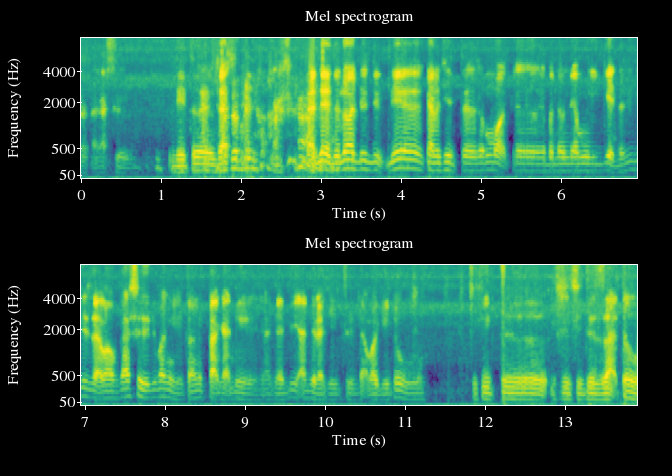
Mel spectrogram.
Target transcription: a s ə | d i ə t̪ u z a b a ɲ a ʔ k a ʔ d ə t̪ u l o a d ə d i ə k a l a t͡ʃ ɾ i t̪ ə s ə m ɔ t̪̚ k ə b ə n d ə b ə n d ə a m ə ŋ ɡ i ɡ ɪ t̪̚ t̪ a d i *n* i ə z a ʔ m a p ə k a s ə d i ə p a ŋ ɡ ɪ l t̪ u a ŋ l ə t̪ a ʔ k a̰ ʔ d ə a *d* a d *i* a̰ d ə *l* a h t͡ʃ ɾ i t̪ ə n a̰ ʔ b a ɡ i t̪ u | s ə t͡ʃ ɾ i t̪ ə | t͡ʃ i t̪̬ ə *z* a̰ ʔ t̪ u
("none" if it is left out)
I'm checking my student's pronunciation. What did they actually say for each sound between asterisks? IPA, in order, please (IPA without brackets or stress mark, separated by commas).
d, d͡ʒ, i, l, z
